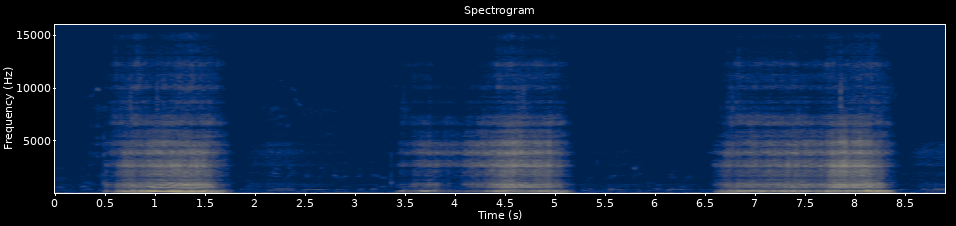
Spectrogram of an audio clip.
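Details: Snoring recorded before starting CPAP: three long, loud, harsh snoring breaths with quiet gaps, about 18 breaths a minute.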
